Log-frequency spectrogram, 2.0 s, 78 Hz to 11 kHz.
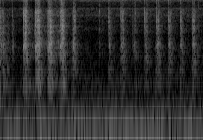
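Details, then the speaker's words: Sony D-15 Discman after lubrication, running in an odd orientation with boards unscrewed: fast light rhythmic scratching ticks, about eight a second in step with the disc, the disc rubbing on something; scraping suspected from orientation, cause unconfirmed. "it's uh scraping so I'm not going to leave it in that orientation for long but yeah it started playing"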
